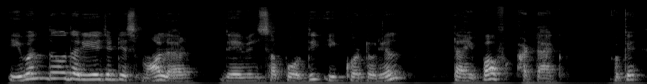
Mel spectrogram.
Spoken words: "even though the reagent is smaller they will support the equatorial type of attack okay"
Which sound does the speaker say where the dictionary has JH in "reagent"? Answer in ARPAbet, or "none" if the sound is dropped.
JH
